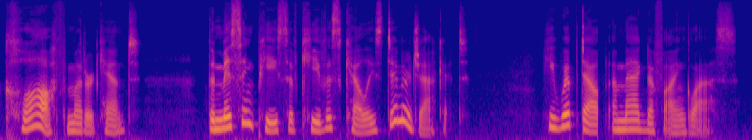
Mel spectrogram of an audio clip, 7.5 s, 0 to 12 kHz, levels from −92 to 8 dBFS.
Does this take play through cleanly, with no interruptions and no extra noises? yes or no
no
